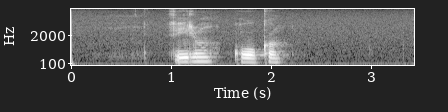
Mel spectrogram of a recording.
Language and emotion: Russian, neutral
